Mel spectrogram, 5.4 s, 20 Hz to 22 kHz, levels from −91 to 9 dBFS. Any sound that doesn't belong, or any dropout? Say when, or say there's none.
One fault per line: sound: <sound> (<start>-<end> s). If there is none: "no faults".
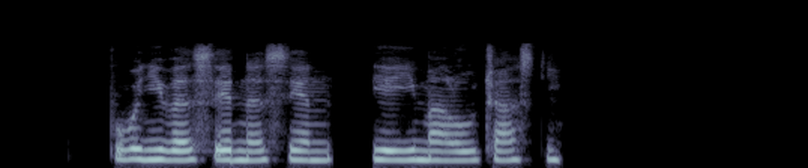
no faults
